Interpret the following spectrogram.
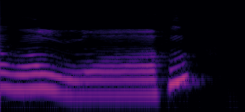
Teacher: اللہ کے نام سے پہلے زبر ہے تو اللہ کا نام یہاں پر موٹا ادا کیا جائے گا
